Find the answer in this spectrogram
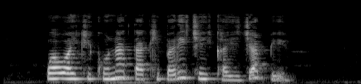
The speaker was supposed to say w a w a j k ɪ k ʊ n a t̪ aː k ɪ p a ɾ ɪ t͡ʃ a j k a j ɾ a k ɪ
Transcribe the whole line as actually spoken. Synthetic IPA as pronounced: w a w a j k ɪ k ʊ n a t̪ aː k ɪ p a ɾ ɪ t͡ʃ a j k a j ʎ a p ɪ

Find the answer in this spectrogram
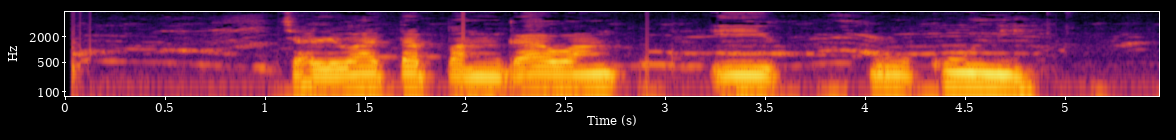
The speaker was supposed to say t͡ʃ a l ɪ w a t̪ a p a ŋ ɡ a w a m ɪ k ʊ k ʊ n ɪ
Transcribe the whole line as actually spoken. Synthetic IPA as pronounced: t͡ʃ a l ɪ w a t̪ a p a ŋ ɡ a w a ŋ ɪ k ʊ k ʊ n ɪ

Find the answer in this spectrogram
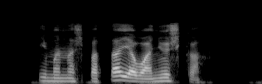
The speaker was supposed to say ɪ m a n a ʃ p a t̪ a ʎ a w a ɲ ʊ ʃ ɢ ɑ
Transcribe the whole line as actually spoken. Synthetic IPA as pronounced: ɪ m a n a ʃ p a t̪ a j a w a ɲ ʊ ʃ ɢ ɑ

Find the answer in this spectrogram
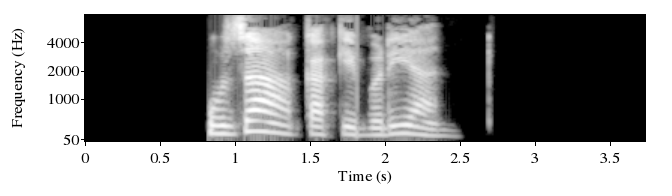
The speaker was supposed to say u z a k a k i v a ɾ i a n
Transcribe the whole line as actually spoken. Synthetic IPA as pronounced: u z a k a k i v ə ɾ i a n

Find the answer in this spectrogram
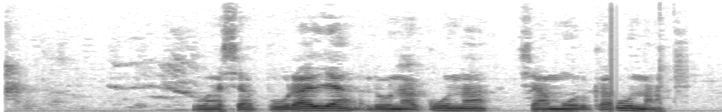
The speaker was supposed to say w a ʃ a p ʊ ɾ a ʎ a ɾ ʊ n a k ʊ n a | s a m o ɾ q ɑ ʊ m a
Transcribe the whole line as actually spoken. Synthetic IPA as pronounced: w a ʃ a p ʊ ɾ a ʎ a ɾ ʊ n a k ʊ n a | ʃ a m o ɾ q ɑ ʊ n a

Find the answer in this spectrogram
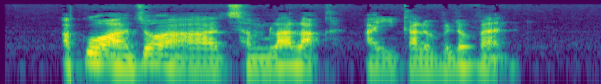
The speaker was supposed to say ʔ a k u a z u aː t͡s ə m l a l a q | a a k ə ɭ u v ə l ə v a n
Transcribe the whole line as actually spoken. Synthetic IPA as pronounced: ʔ a k u a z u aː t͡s ə m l a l a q | a i k a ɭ u v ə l ə v a n

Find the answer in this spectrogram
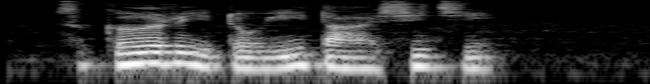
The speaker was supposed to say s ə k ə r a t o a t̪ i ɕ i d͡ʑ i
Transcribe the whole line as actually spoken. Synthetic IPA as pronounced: s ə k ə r i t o i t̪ a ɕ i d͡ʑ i

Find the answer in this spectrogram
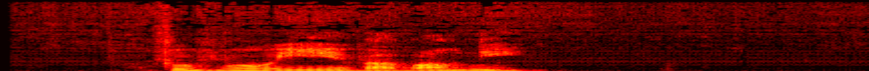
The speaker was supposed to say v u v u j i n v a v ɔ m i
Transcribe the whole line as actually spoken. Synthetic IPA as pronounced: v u v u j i v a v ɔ n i

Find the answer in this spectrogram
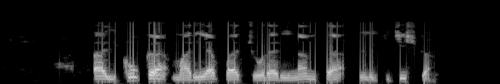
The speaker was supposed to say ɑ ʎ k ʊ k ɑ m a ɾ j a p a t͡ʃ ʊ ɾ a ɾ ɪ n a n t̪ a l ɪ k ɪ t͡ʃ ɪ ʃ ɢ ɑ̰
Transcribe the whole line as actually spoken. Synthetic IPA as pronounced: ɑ ʎ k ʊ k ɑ m a ɾ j a p a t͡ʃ ʊ ɾ a ɾ ɪ n a n t̪ a l ɪ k ɪ t͡ʃ ɪ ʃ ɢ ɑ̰

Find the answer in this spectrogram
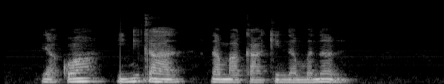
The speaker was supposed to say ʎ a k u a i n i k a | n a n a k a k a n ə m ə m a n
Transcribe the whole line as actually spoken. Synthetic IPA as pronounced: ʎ a k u a i n i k a | n a m a k a k i n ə m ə n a n

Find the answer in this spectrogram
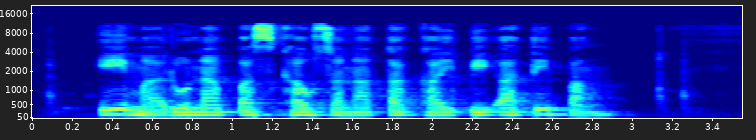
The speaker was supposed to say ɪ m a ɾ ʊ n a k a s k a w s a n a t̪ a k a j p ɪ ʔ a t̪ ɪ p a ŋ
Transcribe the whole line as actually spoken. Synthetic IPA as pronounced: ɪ m a ɾ ʊ n a p a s k a w s a n a t̪ a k a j p ɪ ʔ a t̪ ɪ p a ŋ

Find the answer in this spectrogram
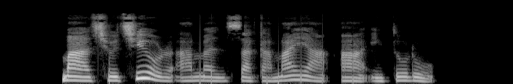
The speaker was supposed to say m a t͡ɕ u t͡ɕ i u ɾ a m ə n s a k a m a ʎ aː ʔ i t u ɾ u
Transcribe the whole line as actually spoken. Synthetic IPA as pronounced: m a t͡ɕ u t͡ɕ i u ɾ a m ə n s a k a m a j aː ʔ i t u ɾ u

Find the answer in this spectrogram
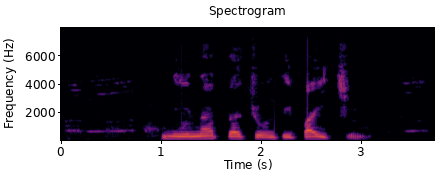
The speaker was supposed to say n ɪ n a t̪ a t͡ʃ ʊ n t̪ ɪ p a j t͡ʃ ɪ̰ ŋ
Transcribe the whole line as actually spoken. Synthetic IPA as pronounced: n ɪ n a t̪ a t͡ʃ ʊ n t̪ ɪ p a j t͡ʃ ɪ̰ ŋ

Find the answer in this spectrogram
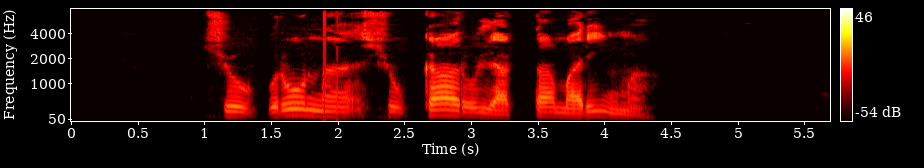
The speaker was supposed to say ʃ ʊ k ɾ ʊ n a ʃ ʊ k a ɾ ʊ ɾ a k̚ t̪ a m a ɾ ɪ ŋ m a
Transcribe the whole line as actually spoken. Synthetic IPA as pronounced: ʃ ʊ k ɾ ʊ n a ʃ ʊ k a ɾ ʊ ʎ a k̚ t̪ a m a ɾ ɪ ŋ m a

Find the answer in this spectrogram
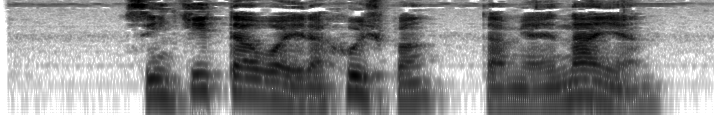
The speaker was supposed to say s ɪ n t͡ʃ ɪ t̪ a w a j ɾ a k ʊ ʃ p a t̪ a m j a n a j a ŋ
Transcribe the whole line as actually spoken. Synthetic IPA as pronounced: s ɪ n t͡ʃ ɪ t̪ a w a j ɾ a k ʊ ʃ p a t̪ a m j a n a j a ŋ

